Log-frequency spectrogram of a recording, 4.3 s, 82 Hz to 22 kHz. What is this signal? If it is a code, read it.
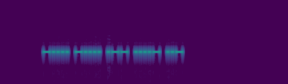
Morse code, heard as a keyed tone, about 36 wpm, 700 Hz. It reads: 66W4U
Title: Five Challenging Letter-Number Combinations 35wpm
